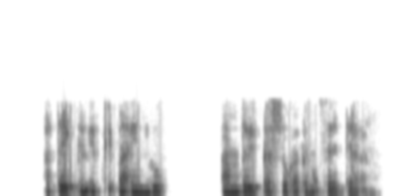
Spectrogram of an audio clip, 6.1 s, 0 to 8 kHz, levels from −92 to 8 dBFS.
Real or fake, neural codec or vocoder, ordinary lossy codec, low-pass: real; none; AAC, 16 kbps; 7.2 kHz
